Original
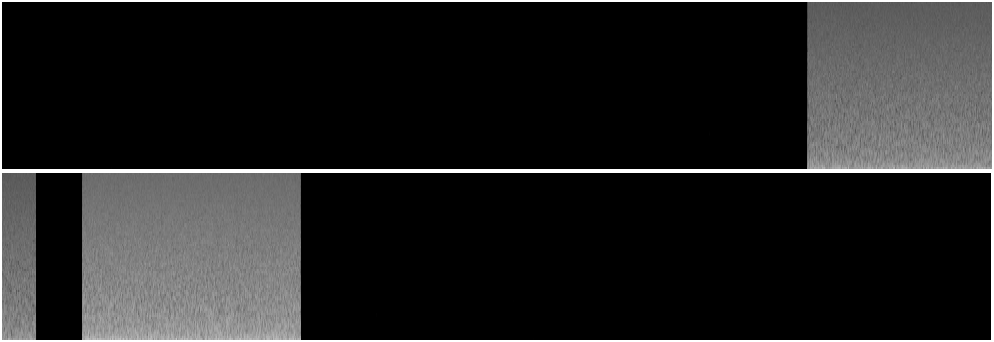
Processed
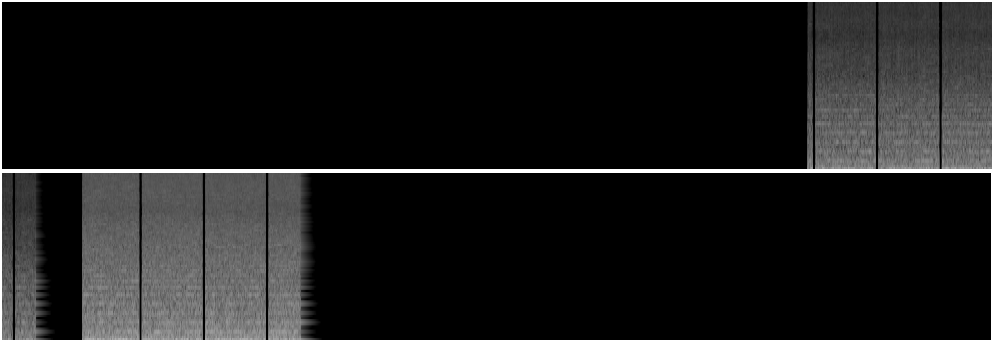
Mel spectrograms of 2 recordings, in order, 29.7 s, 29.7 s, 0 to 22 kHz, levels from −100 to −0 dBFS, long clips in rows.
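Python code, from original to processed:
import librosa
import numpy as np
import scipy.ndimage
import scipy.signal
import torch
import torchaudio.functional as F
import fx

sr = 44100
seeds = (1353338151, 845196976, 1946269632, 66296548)

y = fx.wiener(x, sr, points=15)
y = fx.peak_eq(y, sr, hz=8400.0, db=-3.0, octaves=0.77)
y = fx.comb_fb(y, sr, f0_hz=220.0, decay_s=0.37, harmonics='all', damping=0.0, mix_pct=80)
y = fx.buffer_crackle(y, sr, first_s=0.76, period_s=0.95, block=2048, kind='zero')
y = y * 10.0 ** (2.5 / 20.0)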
